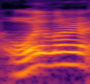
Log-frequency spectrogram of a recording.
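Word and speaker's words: Euler: have three bodies for those of you listening Oiler is spelled e l r right he was he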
